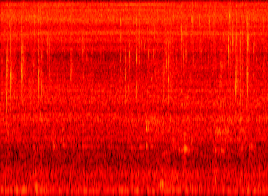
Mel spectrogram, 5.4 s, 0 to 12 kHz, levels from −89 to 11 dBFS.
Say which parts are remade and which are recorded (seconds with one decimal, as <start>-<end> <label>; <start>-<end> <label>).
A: 0.0-1.4 remade; 1.4-5.4 recorded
